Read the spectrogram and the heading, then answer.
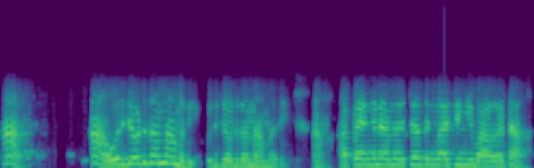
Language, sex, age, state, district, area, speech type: Malayalam, female, 30-45, Kerala, Alappuzha, rural, conversation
